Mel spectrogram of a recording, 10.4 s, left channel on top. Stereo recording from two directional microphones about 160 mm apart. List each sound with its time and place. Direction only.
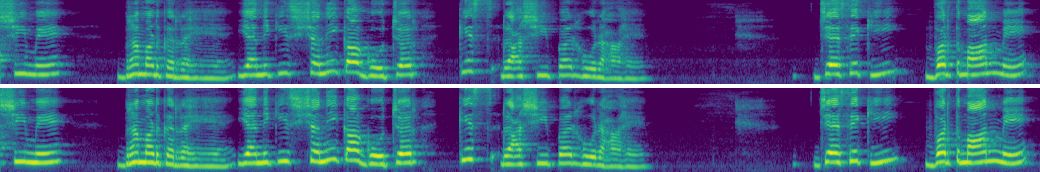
0.0 s speech: 35° right (ahead or behind)
7.3 s a sound: 35° right (ahead or behind)
8.2 s speech: 35° right (ahead or behind)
